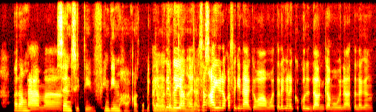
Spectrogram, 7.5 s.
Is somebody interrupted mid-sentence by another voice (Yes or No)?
Yes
